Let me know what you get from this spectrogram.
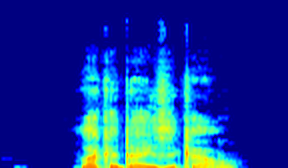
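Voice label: "lackadaisical", Australian English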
